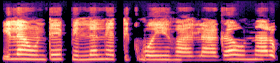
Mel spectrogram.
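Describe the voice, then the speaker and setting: A woman's voice: high-pitched, level tone, fast, dry recording, lo-fi sound, natural voice. A woman voicing a timid, innocent young girl bride who chatters anxiously. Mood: innocent fearful.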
